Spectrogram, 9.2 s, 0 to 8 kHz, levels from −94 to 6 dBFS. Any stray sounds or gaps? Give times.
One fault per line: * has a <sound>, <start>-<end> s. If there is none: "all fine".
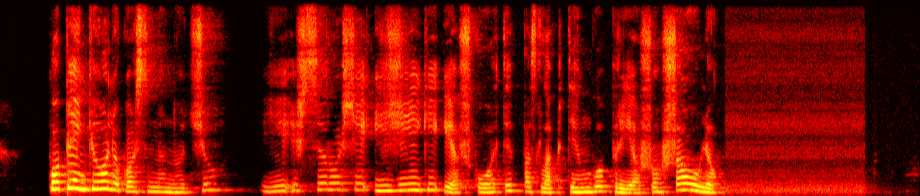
all fine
